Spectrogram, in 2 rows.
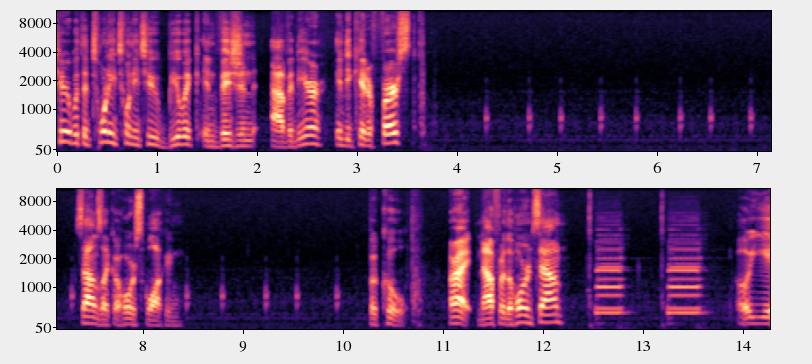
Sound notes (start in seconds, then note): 6.8 ticking sound; 12.4 car horn blows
